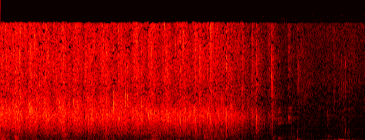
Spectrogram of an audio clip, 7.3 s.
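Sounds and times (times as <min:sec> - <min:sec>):
audience applause: 0:00.0 - 0:05.7.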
